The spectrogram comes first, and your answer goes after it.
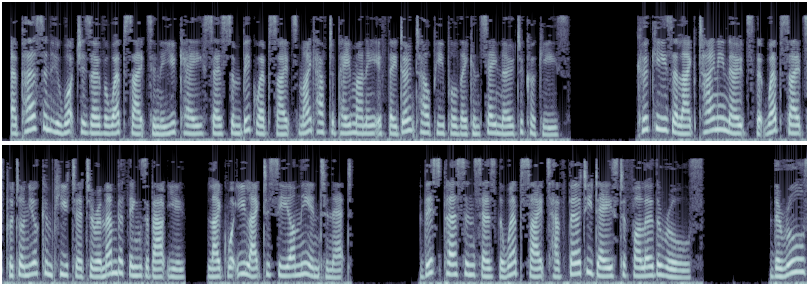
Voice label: Beginner FAST Reading, English; English Newsroom

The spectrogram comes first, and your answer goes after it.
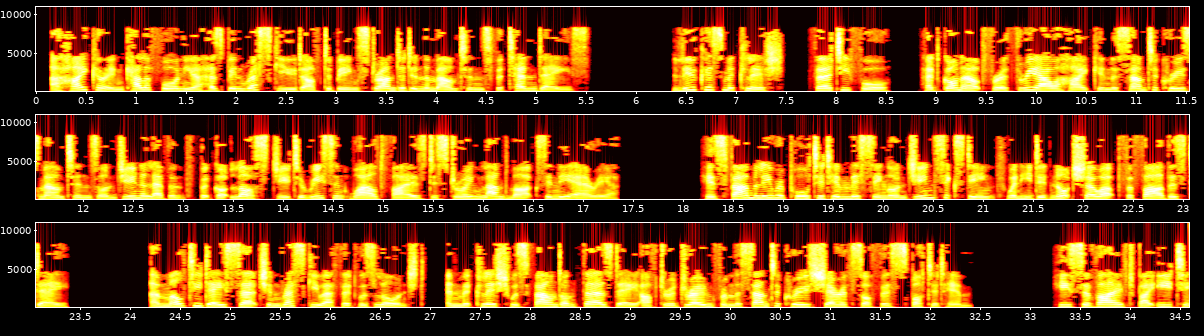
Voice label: English NORMAL Reading; Hiker Rescued After 10 Days Stranded in Mountains

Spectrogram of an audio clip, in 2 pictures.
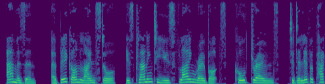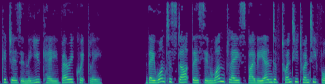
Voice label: English Lower Intermediate NORMAL Reading; Amazon to Use Flying Robots for Fast UK Deliverie; English Newsroom

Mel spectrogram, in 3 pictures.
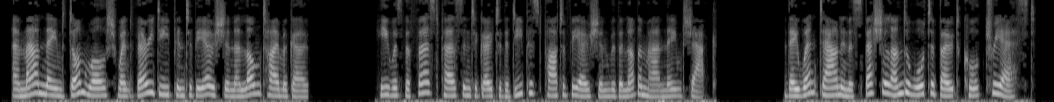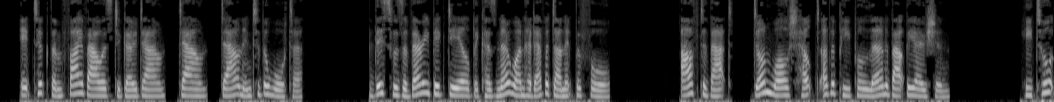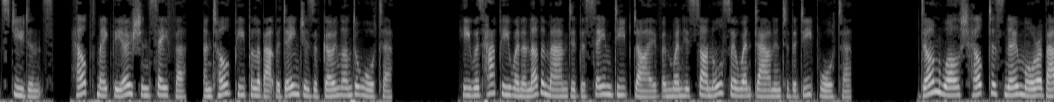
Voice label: English Newsroom Beginner FAST Reading; Deep Dive Don Walsh Explores the Oceans Depths

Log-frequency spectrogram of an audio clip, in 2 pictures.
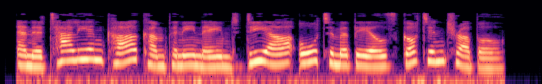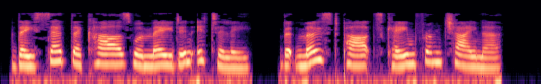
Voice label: English SLOW Reading; Italian Car Company Fined for Misleading Customers

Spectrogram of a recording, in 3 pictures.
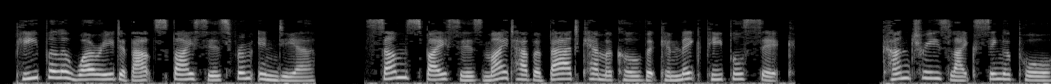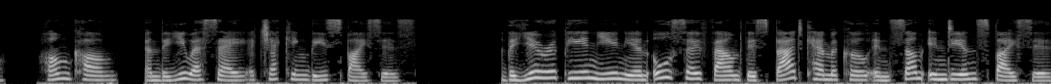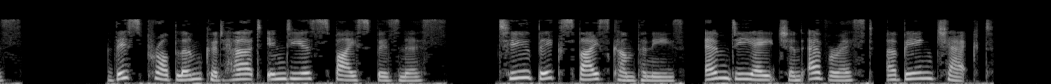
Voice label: English SLOW Reading; Worries about Indian spices hurting peoples health

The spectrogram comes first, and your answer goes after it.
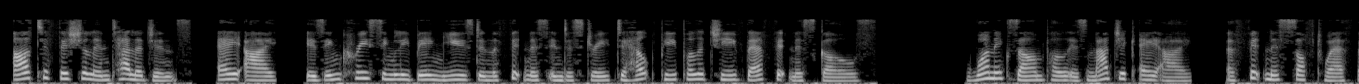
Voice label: English Newsroom Advanced SLOW Reading; AI in Fitness Personalized Training or Human Connection

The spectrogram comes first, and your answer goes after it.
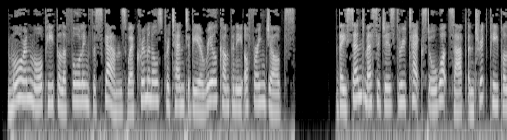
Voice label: English Upper Intermediate NORMAL Reading; English Newsroom; Recruitment scam losses soar as victims increase

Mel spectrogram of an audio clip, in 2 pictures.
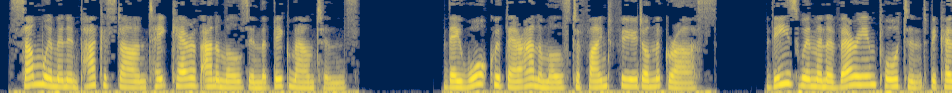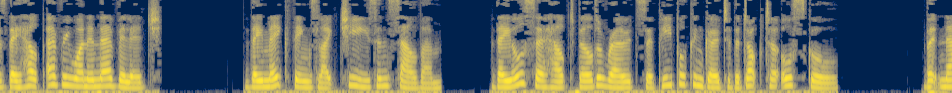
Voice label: English Newsroom Beginner FAST Reading; Women in Pakistan Care for Animals in Mountains

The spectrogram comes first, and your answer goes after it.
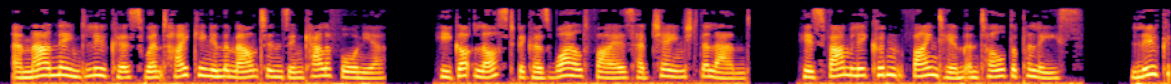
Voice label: English Beginner NORMAL Reading; Lost Hiker Survives in Mountains with Help

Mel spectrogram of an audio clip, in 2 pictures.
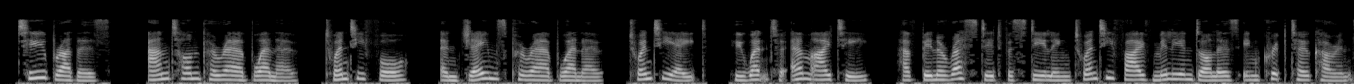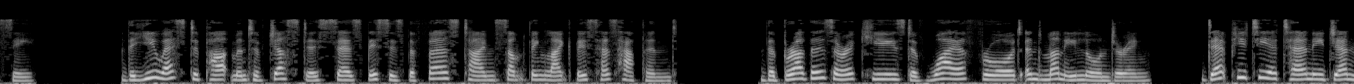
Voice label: English Upper Intermediate SLOW Reading; MIT Brothers Arrested for 25 Million Cryptocurrency

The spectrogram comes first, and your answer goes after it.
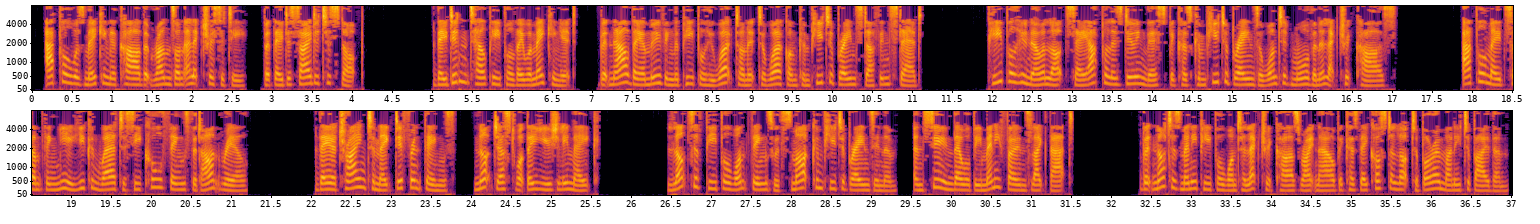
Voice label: English Beginner FAST Reading; English Newsroom; Apple Stops Making Electric Cars Focuses on Computer Brains

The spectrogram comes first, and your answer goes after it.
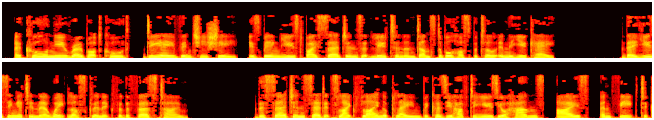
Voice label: English Upper Intermediate FAST Reading; English Newsroom; New Robotic System Speeds Up Weight Loss Surgeries

